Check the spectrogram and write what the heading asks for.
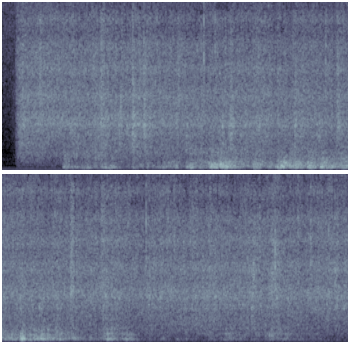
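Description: Heavy rain pouring down, beginning about a second in, with a low rolling rumble of thunder that swells about three seconds in and dies away by about seven seconds.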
